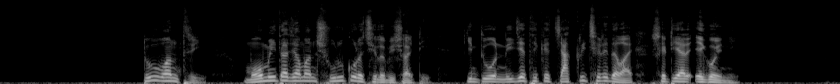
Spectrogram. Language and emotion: Bengali, neutral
